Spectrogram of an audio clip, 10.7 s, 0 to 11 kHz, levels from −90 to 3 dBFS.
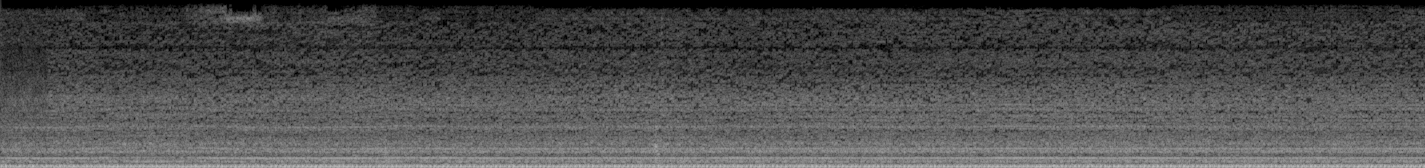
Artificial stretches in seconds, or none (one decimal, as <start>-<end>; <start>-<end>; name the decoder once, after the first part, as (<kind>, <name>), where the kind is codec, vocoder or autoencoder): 0.0-2.4 (vocoder, BigVGAN v2); 3.1-7.3; 7.9-10.1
